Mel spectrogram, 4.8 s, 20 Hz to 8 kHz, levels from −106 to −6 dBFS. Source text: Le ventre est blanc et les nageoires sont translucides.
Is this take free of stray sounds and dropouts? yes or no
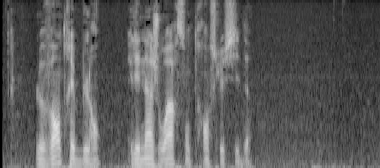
yes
